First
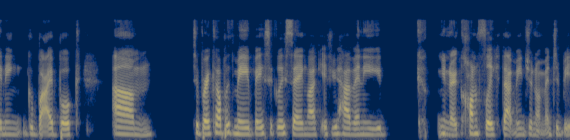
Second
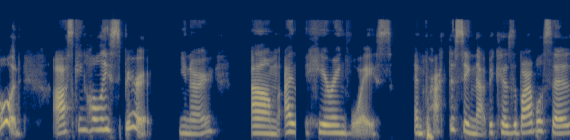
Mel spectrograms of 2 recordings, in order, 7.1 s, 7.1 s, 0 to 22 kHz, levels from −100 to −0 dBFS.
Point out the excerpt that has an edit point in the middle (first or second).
second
